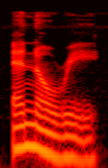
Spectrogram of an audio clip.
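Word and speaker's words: Enoree: Oh, and the pronunciation posse wants you to know that place in South Carolina is apparently Enori.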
